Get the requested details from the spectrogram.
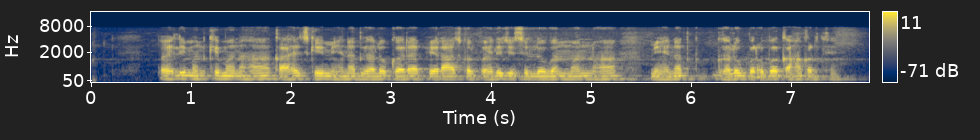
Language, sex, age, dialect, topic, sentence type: Chhattisgarhi, male, 18-24, Western/Budati/Khatahi, agriculture, statement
